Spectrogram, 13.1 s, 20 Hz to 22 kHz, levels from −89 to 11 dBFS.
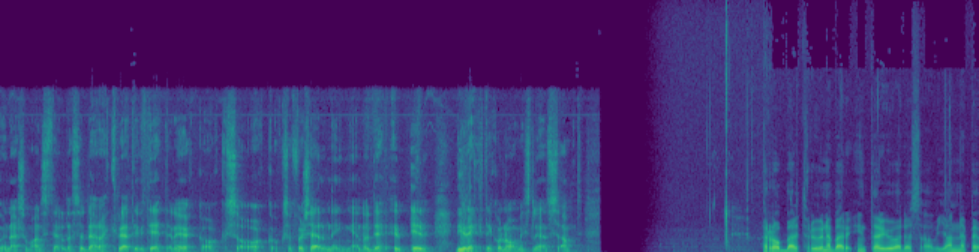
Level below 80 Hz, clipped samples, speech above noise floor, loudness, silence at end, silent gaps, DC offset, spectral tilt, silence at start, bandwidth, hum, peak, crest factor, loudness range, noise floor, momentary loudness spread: -58 dBFS; under 0.1%; 59 dB; -24 LUFS; 0 s; none; under 0.1%; -4.5 dB/octave; 0 s; over 20 kHz; none; -2 dBFS; 22 dB; 7 LU; -83 dBFS; 12 LU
